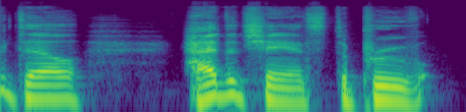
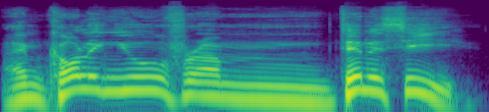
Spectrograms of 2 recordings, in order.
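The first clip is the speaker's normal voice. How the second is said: mock Indian scam caller; 4 semitones higher than usual. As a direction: mimic a call-centre scammer, only half committed. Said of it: "Bob Smith from India called me".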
